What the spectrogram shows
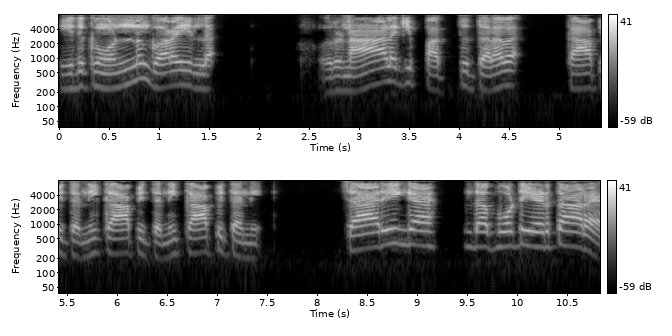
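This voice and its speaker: In a cartoonish character voice, a woman speaks very slowly at a high pitch with lively intonation and very even loudness. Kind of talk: rural Tamil comedy cartoon. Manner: grumbling, sarcastic.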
